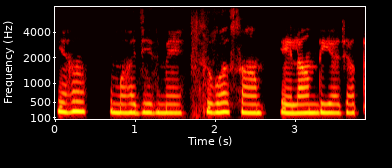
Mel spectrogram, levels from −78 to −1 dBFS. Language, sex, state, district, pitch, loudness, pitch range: Hindi, female, Bihar, Lakhisarai, 225 Hz, -26 LUFS, 225-240 Hz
